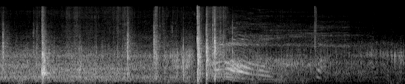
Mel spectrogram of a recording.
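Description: Skateboard wheels roll over rough pavement.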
